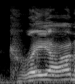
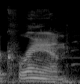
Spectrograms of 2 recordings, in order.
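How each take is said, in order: First: CRAYON drawn out as "CRAY-on"; two-syllable crayon. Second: CRAN, crayon squashed into one syllable. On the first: Streamer comparing crayon or cran, CRAYON slowly in two syllables. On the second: Streamer comparing crayon or cran, CRAN as one slow syllable. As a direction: slowly say CRAN, rhyming with "man". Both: Shown as a demonstration. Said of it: "crayon or cran?".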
